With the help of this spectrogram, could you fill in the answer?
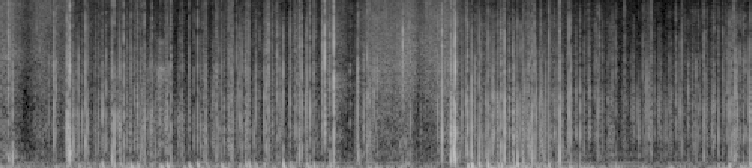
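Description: A large, stuffed red padded boxing glove of synthetic leather is tapped and scratched with fingernails. Many quick, dry taps and crackly scratches come through over a low rumble, each snap ending almost instantly.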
